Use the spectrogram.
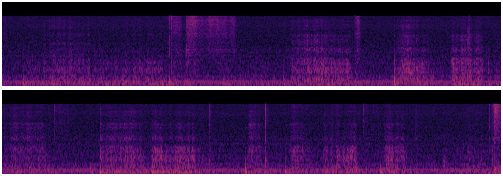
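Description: A black fineliner pen tip draws strokes across a flat white paper sheet lying on a desk, producing soft, dry scratching bursts in short repeated passes. A steady low hum sits underneath, and a few sharp, bright ticks stand out where the pen touches down.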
